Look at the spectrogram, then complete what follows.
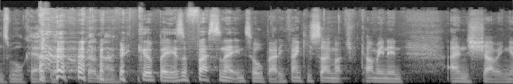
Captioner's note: laughing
